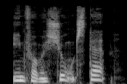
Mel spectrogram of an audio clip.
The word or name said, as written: informationsstand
